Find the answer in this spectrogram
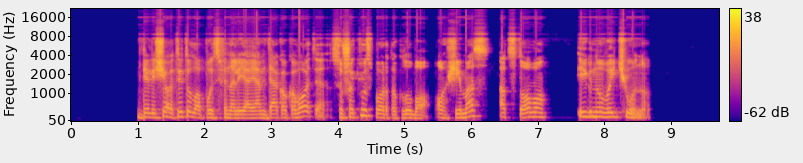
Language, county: Lithuanian, Vilnius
